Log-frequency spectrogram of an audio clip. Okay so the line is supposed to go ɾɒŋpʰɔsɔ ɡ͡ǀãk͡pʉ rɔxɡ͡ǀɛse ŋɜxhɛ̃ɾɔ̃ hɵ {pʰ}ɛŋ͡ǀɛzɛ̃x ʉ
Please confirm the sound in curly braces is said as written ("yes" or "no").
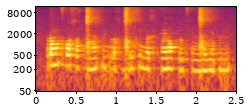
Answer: yes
